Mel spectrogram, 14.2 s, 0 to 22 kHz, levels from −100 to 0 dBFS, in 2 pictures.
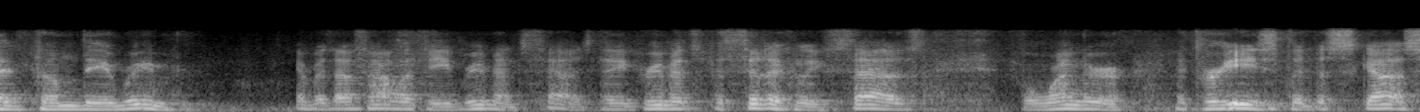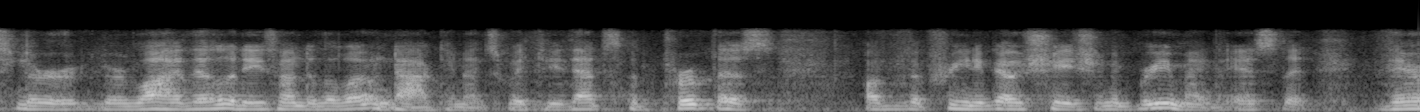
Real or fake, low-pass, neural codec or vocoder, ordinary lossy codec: fake; 7.2 kHz; codec, 24 kHz, 0.9 kbps, WavTokenizer, small release; Opus, 24 kbps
